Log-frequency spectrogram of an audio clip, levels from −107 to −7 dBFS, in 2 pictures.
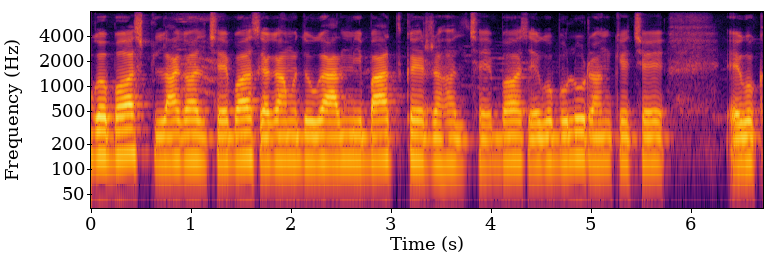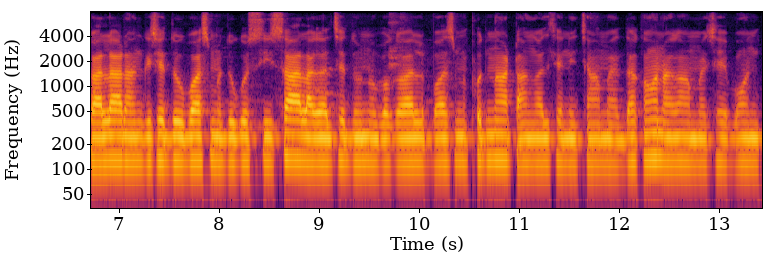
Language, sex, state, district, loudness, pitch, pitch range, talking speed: Maithili, male, Bihar, Saharsa, -25 LUFS, 125 Hz, 120-130 Hz, 200 wpm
